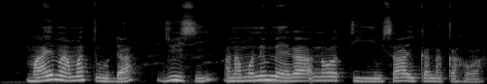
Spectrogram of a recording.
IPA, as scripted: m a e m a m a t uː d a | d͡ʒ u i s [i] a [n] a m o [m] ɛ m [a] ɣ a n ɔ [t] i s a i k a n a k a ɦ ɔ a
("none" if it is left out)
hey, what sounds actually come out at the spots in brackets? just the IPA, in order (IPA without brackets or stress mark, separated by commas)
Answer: i, n, n, ɛ, t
